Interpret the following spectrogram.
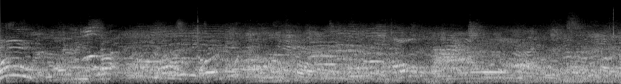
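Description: Many voices at an outdoor football match chattering and calling out at once, overlapping so that no single speaker stands out.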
